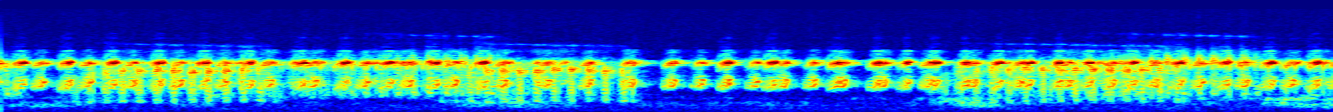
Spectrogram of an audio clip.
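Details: Night chorus of tree frogs at a forest pond in north-eastern Italy in mid-April: quick nasal pulses in overlapping series, briefly thinning near the middle, with a faint low murmur of other frogs beneath.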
